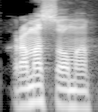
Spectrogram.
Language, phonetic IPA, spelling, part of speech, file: Russian, [xrəmɐˈsomə], хромосома, noun, Ru-хромосома.ogg
- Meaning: chromosome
